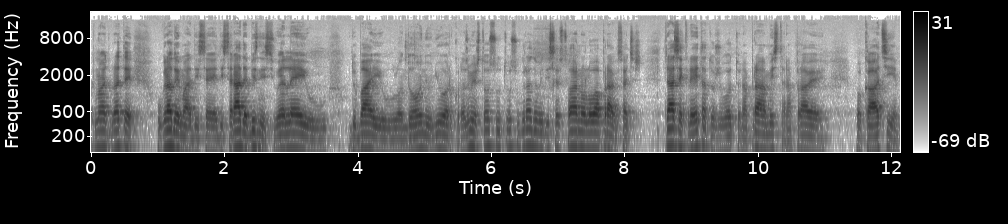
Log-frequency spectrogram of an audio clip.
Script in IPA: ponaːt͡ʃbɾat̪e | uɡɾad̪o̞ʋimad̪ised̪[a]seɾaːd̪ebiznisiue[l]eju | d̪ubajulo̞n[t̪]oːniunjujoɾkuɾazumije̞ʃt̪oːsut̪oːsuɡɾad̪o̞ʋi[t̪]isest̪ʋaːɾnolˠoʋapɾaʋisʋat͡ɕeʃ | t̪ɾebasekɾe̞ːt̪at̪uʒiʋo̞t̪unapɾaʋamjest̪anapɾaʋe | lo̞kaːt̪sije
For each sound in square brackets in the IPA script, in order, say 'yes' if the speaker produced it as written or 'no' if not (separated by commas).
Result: no, yes, no, no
